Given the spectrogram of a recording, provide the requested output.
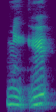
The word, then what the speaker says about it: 女: This one actually only the 3rd tone is being used. It's 女.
